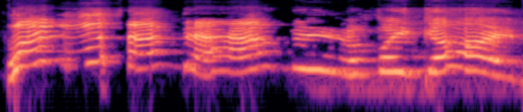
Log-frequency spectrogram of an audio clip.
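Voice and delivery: high wail sliding downward; dismayed wail. Real, not acted. Viewer laments what happened in the episode, dismayed wail.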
